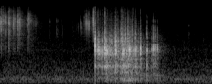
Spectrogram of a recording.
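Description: A handful of eight dice clatters across a tabletop during a Fortune and Glory board game, a bright rattling roll lasting about half a second, close and clear, with no voices.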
